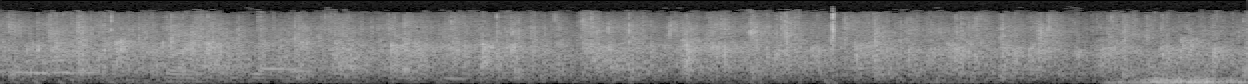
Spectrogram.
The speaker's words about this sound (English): Why don't we give these guys a round of applause, guys?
